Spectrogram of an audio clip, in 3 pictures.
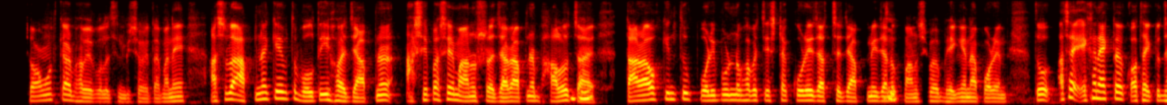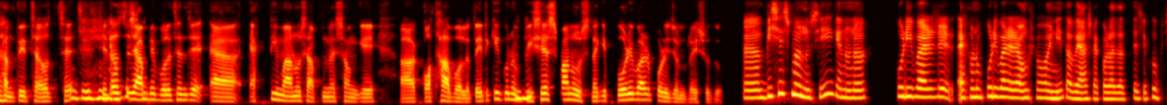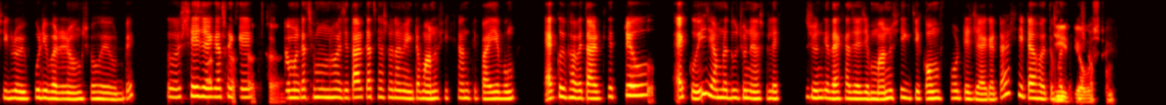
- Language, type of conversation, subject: Bengali, podcast, আঘাত বা অসুস্থতার পর মনকে কীভাবে চাঙ্গা রাখেন?
- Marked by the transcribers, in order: laughing while speaking: "জানতে"; laughing while speaking: "জি, অবশ্যই"; other background noise; in English: "কমফোর্ট"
